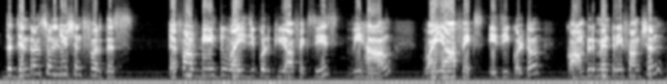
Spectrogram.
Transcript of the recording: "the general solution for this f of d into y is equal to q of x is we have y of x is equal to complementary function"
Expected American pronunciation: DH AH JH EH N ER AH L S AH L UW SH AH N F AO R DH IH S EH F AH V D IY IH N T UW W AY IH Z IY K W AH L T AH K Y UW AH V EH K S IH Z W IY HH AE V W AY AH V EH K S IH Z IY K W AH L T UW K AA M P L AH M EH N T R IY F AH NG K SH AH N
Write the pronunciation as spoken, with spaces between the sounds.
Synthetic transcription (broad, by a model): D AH JH EH N ER AH L S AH L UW SH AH N F AO R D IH S EH F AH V D IY IH N T UW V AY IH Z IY K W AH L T K Y UW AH F EH K S IH Z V IY HH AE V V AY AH F EH K S IH Z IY K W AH L T UW K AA M P L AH M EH N T R IY F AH NG K SH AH N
